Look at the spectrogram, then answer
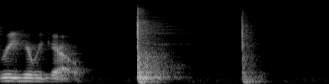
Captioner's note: inhales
